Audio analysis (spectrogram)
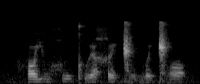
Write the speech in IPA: hɔ˦jo̤˦ χʷi̤˦kʷʼe˨˦ χi˦˨ɡ͡ǁo˦ɡʷe˦ ɡ͡ǁɔ˨

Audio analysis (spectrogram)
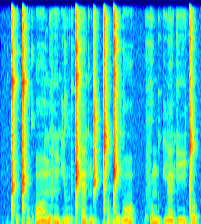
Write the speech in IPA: ǁʰʊǁʰɔ̃kʔɔ̃ː ŋɪfĩːkjur ǁʰɛ̃ːknd͡ʒik ǀʰɔɡ͡ǁeːɡɔ̃ | fʊmbɪk jɛ̃ːkiːǀʊ

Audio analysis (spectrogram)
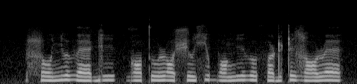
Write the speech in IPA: ɬoɲɯ ðɛɡi | ɡɔt̪uɹɔ ʃɯçɯ bɔŋiðu θɔɖiʈi ɮɔɹɛ

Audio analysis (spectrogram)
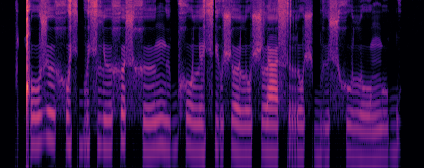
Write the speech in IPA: ǃozøxosʲbosʲ løxœs xø ŋybxolesʲ ɾoʃœloʃ lasroʃ bysxu loŋub

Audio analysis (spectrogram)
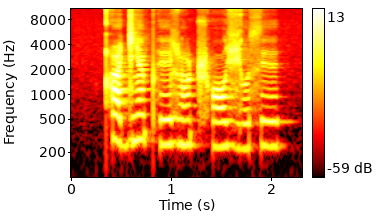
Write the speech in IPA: qʰe˥˧d͡ʑɛ̃˥pʰe˧˥ɮõ˧˥ ʈ͡ʂʰɔ˧˥ʑʊ˧˥ sɪ˥

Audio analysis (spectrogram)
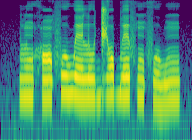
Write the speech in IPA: lũ˧hɔ̃˧ fo˦wɛ˧lo˧ d͡ʒɔ˧bɛ˧fũ˨ fo˨wũ˧

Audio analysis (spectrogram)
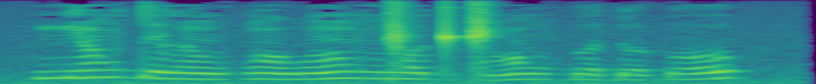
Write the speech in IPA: mʲɔ̃vdɘlõvɠɔ̃ wõvŋ͡ǁod ɡ͡ǁɔ̃vɠʊɗʊɠo

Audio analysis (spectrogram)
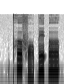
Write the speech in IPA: pʰɤ˥fɔ˩pe˥ ʔɤ˥

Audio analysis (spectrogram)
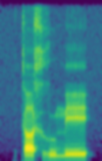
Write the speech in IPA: kax ɣu me

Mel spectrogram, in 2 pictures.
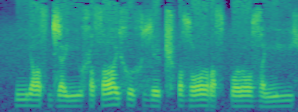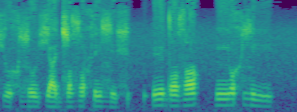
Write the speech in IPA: miːsˤd͡ʑɛːɲʊːxɛsˤ iːxʊːxɮɪːʈ͡ʂʰʊ zˤoːɾasˤ poːzˤɛ ɲiːçʊːx ɮʊːçad͡ʑʊ zˤuxɾiɮix | ʔɪːdʊːzˤɛ | ɲɔxɮiː

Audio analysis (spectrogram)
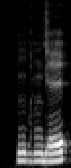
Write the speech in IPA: ŋʷɑ̤ŋɡɛ

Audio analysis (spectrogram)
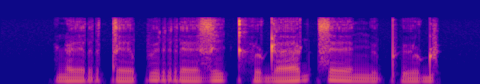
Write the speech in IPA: ɳeːrte pyreːzi kʰyɖɛːɖ t͡seːŋypʼyɖ

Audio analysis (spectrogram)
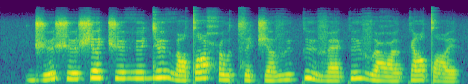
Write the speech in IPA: d͡ʒø˨˦ʃø˧ʃɐ˦ t͡ʃø˦ɦø˦ dø˦ɦo˨tˤɐ˦ ħo˨ t͡sə˨t͡ʃɐ˨vʉ˧ kʉ˦˨væ˨kʉ˦və˨ ʕɐ˨ kæ˧tˤɛ˨

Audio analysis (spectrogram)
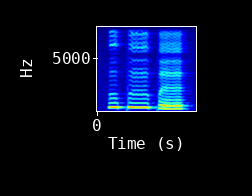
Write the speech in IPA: ɵ˥pøː˥pɛ˧

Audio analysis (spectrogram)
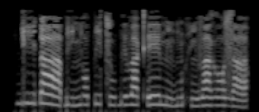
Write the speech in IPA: ɡiː˦ɗaː˦˨ɓi˨ ɲɔ˦pi˦t͡su˨˦bɪ˦ βa˦kʼeː˦ mĩ˨bũ˦hĩ˨ va˦ɣɔ˦ za˨

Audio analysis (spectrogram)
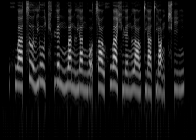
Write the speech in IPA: xwä˨˦t͡sɤ˥˨ ljo˥˨ʊ̯t͡ɕʰɥɛ˥˨n n̪wa˥˨nljä˥˨n̪wɔ̰˨˩t͡sɑ˥˨ʊ̯ xwä˥˨ ɕɥɛ˨˦nlɑ˨˦ʊ̯t̪jä˨˦ t̪jɑ̰˨˩ŋt͡ɕʰi˨˦ŋ

